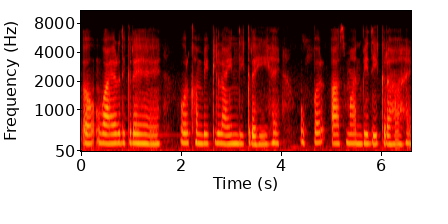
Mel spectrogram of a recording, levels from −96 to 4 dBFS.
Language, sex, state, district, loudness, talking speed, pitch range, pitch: Hindi, female, Chhattisgarh, Rajnandgaon, -38 LUFS, 165 wpm, 210-225 Hz, 215 Hz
